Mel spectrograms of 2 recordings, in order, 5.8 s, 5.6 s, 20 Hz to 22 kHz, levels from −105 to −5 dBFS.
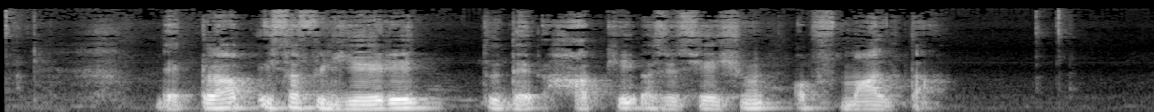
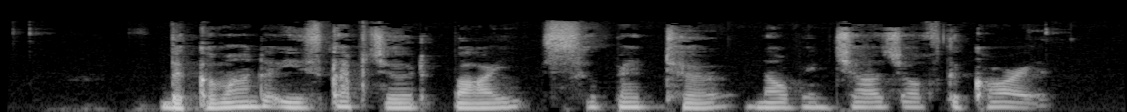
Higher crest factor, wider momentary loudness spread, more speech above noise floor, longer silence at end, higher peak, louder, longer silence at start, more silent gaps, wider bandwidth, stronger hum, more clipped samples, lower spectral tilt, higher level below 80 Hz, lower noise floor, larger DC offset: about the same, 18 dB vs 20 dB; first, 13 LU vs 7 LU; about the same, 40 dB vs 38 dB; first, 1.1 s vs 0.4 s; first, -2 dBFS vs -14 dBFS; first, -19 LUFS vs -34 LUFS; about the same, 0.8 s vs 0.8 s; neither; first, 16.5 kHz vs 11.5 kHz; neither; neither; first, -7 dB/octave vs -4.5 dB/octave; first, -52 dBFS vs -66 dBFS; second, -58 dBFS vs -72 dBFS; neither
